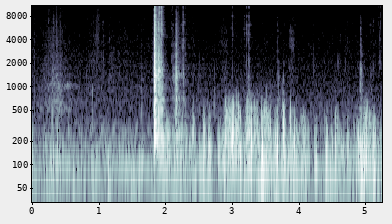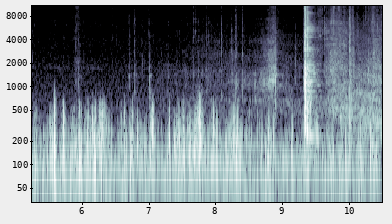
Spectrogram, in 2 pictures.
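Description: Kick scooter in use on asphalt: a sharp smack about two seconds in, then several seconds of wheels rolling over the rough pavement, and a second sharp smack near the end. The sounds belong to a trick attempt off a ledge that does not come off.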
